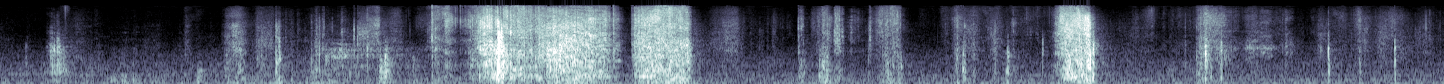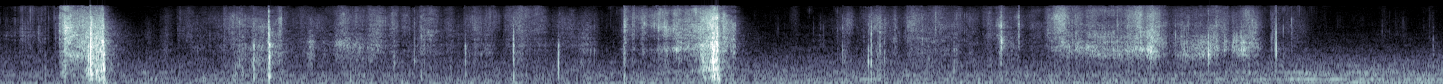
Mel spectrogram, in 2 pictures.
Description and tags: Paper being ripped
paper rip into little peices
